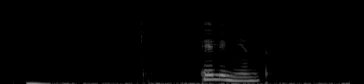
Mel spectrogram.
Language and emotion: Russian, neutral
